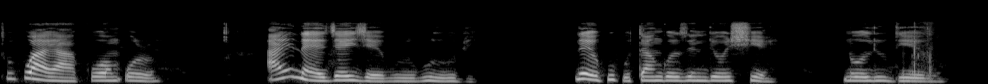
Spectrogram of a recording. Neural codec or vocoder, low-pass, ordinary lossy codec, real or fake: none; none; none; real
